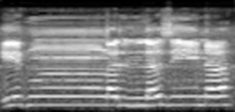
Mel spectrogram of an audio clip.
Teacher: ان الذین، إن الذين. یہاں نون پہ ہم نے غنہ کیا ہے نون کے مشدد ہونے کی وجہ سے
